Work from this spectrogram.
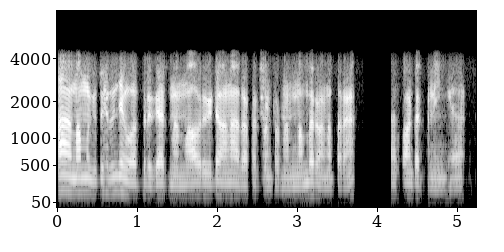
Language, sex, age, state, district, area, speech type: Tamil, male, 30-45, Tamil Nadu, Chennai, urban, conversation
